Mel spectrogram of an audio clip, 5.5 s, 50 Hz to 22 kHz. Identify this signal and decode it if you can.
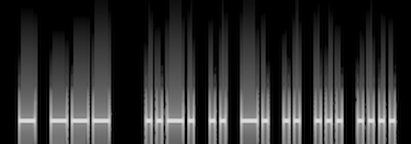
Morse code, heard as a keyed tone, about 17 wpm, 700 Hz. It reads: TO FINISH
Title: Sentences from Top 1200 Words 17wpm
